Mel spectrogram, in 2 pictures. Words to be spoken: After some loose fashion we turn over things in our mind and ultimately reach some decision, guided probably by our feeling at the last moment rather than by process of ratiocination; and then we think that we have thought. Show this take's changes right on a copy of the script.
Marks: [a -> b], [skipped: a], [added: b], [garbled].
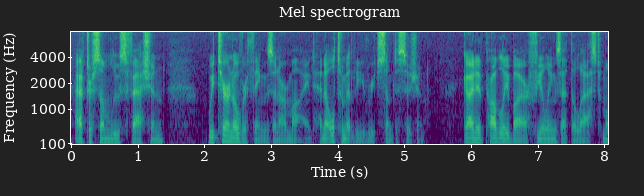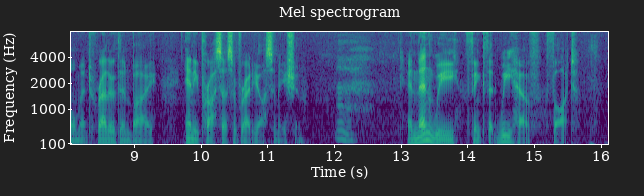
After some loose fashion we turn over things in our mind and ultimately reach some decision, guided probably by our [feeling -> feelings] at the last moment rather than by [added: any] process of ratiocination; and then we think that we have thought.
